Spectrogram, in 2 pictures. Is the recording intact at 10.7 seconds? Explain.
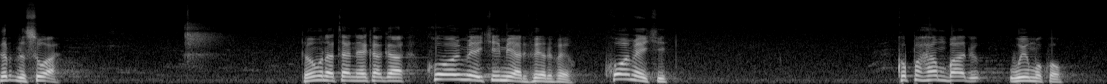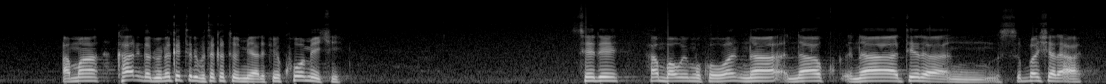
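No. Gain pumping runs through the whole clip, including 10.7 s. The likely cause is excessive input gain with a fast limiter clamping each loud burst, so the gain swings by around 10 dB and the sound is squashed, with the room noise normally about 42 dB below the speech.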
